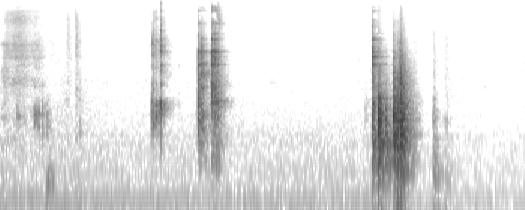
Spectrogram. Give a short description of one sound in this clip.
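A tin lid clicks and is set down on a wooden table.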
